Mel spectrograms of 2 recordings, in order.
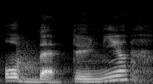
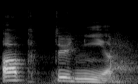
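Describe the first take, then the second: First: The consonant before T sounds like B. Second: The consonant before T sounds like P. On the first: The speaker calls it wrong. "on ne dit pas obtenir" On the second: The speaker calls it right. "on dit obtenir"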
